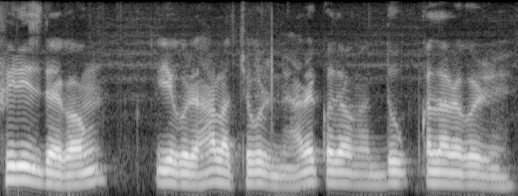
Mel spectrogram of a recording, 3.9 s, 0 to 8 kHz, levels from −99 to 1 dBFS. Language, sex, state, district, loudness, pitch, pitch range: Chakma, male, Tripura, Unakoti, -16 LUFS, 130 Hz, 115-135 Hz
